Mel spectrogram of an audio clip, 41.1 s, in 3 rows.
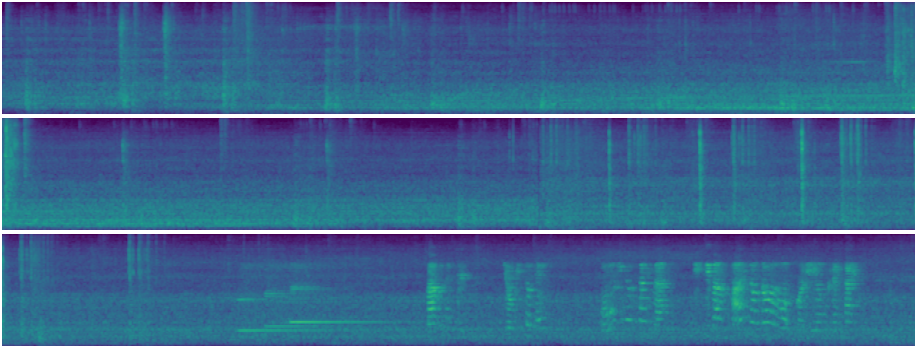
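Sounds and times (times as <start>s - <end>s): train engine drone: 0.0s - 41.0s
train running noise: 0.0s - 41.0s
sharp irregular clicks and clacks: 20.5s - 28.2s, 29.3s - 29.9s.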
